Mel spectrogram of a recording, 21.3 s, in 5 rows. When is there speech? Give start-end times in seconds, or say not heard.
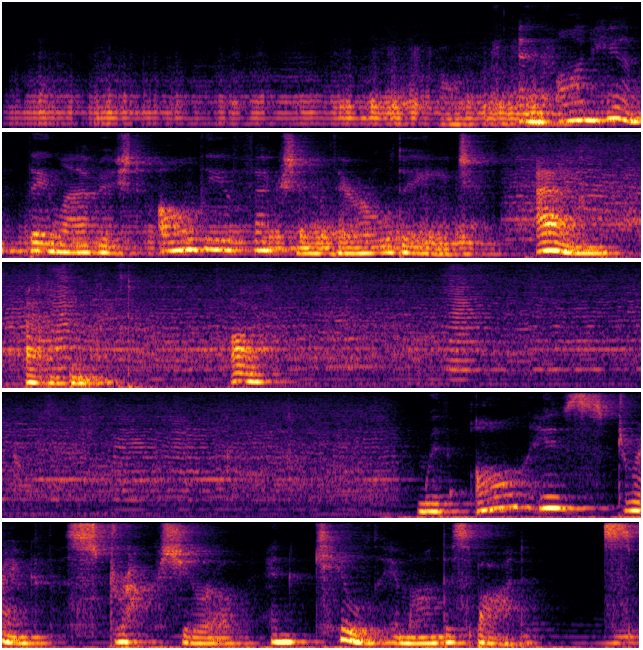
2.9-10.2, 15.6-21.2.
